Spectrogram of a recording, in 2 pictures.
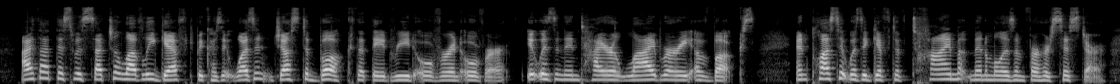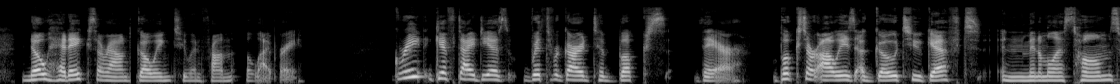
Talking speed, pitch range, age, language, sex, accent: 175 wpm, 195-235 Hz, 30-49, English, female, American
